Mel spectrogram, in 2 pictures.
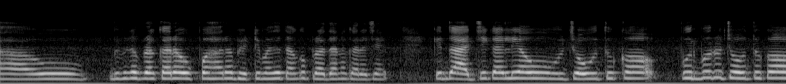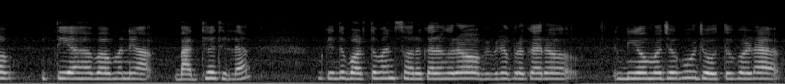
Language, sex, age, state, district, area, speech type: Odia, female, 18-30, Odisha, Ganjam, urban, spontaneous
